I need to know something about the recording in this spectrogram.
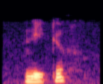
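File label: "nidder", Alsatian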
